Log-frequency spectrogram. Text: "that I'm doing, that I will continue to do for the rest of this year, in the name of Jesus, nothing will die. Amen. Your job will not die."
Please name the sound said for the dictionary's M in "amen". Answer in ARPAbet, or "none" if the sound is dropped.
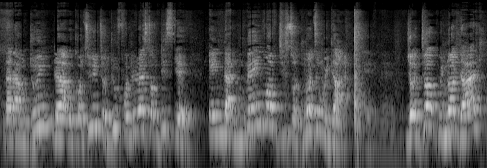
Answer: none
